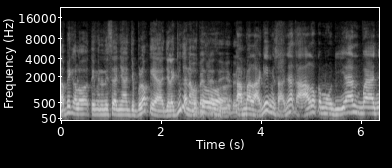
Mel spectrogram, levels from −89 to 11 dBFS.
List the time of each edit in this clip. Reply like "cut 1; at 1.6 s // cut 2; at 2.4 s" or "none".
none

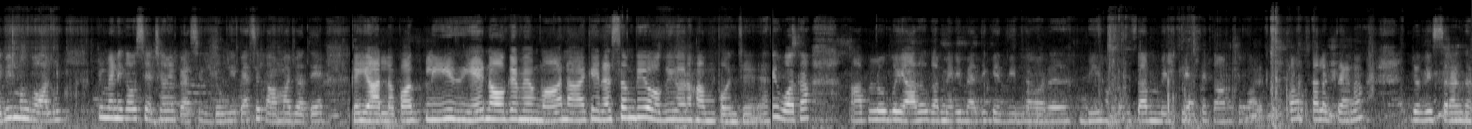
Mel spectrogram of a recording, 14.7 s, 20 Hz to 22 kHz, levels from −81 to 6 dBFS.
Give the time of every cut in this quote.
cut 1; at 3.5 s // cut 2; at 7.7 s

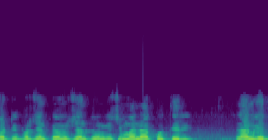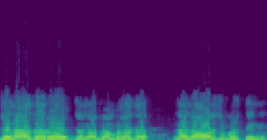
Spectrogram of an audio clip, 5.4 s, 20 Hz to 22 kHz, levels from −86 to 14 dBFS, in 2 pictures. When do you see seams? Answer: cut 1; at 2.2 s

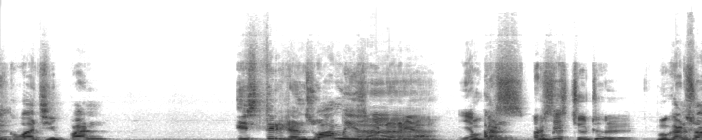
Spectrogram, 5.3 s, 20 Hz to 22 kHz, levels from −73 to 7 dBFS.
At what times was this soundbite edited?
none

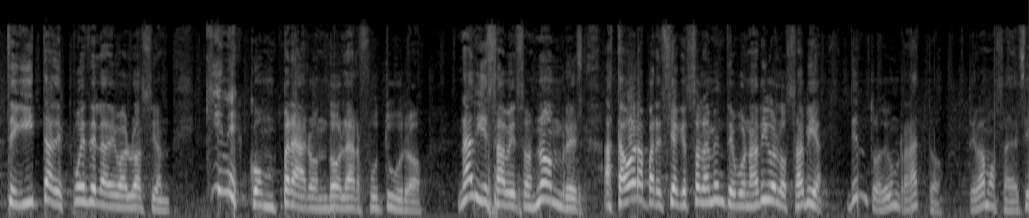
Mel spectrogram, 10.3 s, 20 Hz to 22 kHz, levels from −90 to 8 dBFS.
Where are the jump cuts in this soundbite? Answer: cut 1; at 8.0 s

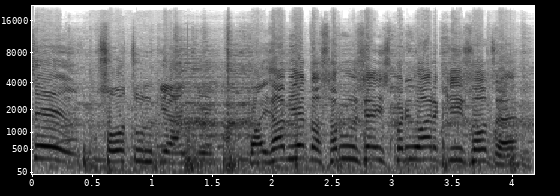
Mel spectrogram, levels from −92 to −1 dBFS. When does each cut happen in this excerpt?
none

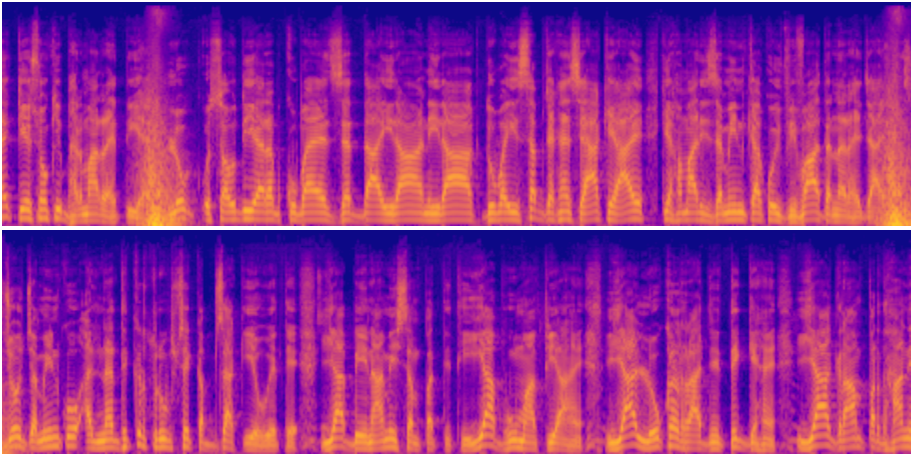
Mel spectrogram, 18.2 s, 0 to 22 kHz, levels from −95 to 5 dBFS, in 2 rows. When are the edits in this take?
cut 1; at 1.5 s // cut 2; at 9.0 s

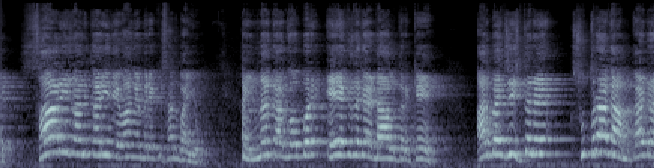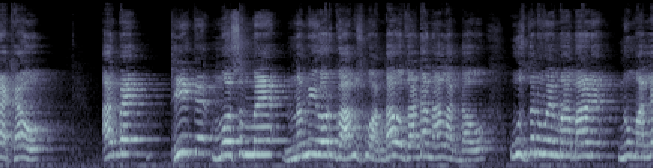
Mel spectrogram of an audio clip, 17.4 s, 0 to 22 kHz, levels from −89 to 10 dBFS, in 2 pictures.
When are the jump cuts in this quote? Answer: cut 1; at 3.3 s

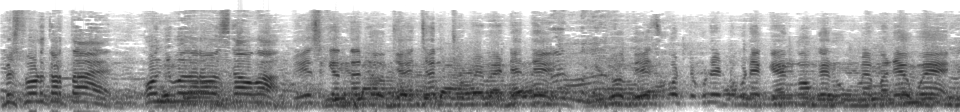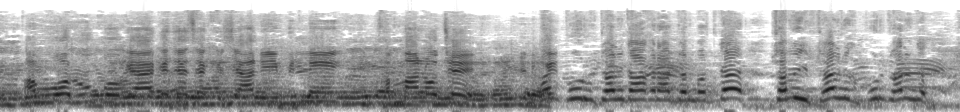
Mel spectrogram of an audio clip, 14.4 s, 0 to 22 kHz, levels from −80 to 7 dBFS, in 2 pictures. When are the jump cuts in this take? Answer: cut 1; at 2.2 s // cut 2; at 11.3 s

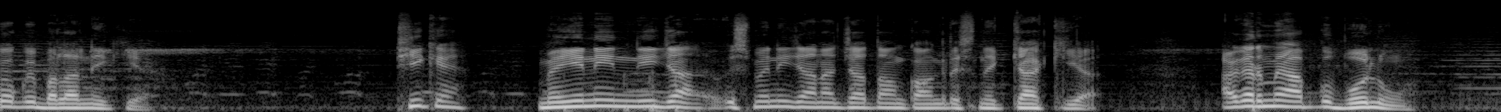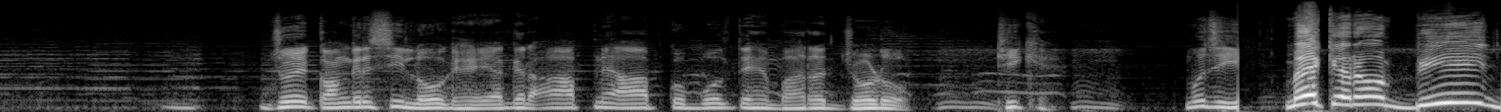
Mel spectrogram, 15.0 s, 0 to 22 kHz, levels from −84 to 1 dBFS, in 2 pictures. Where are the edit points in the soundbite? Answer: cut 1; at 13.6 s

